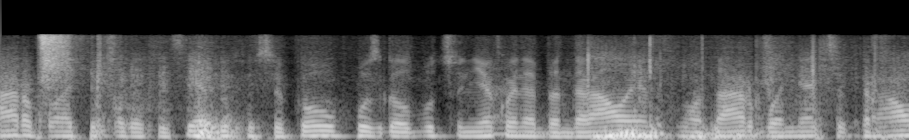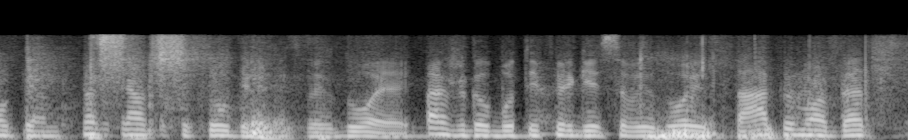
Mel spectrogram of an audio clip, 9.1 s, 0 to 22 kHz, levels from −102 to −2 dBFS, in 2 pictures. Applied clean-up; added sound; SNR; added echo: neural mask model RNNoise.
